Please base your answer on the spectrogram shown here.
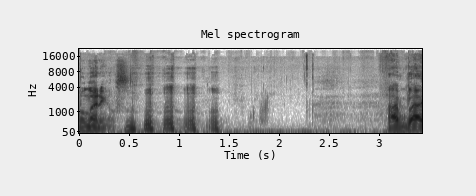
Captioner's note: laughs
